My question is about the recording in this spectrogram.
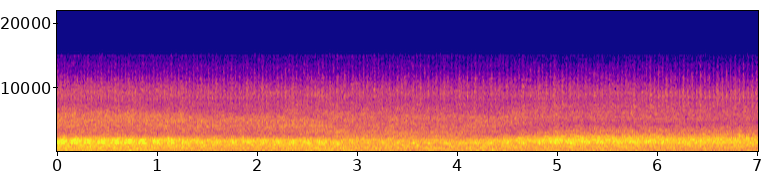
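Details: Petrol Toyota Innova idling after upgrade to a larger 75 Ah battery: even, settled idle with a soft steady hiss, no knock or misfire; engine running fine.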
